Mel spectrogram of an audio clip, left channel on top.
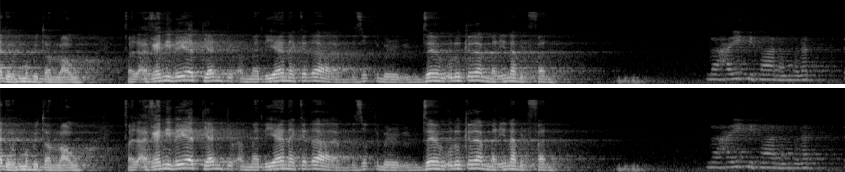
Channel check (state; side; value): normal; both; correlation 0.91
